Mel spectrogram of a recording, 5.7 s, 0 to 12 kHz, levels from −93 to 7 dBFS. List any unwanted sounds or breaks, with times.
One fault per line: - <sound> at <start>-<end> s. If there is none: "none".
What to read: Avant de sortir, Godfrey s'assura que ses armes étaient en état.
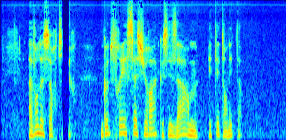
- dropout at 1.2-1.4 s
